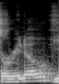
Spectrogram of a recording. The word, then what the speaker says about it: Ferrigno: His name is Lou Ferrigno. Is that right? Am I pronouncing that right? – Yes. – Ferrigno? – Yes.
